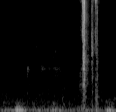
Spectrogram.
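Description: Three sharp clicks in quick succession near the end, after a soft low thump earlier on, over quiet room tone.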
